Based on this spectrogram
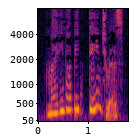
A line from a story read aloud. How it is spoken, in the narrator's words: said the friend, looking at Max nervously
